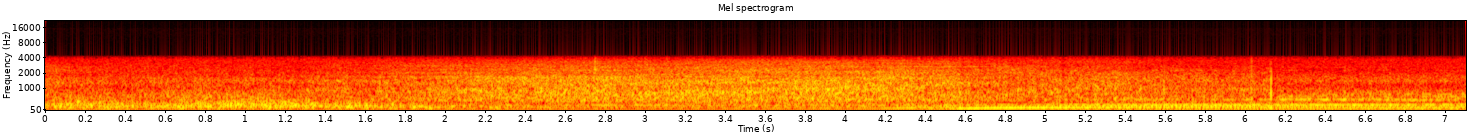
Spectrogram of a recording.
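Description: Wind rushing over the microphone of a moving bicycle, then from about four seconds in a steady engine idle hum from a Chevrolet Suburban stopped just ahead.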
